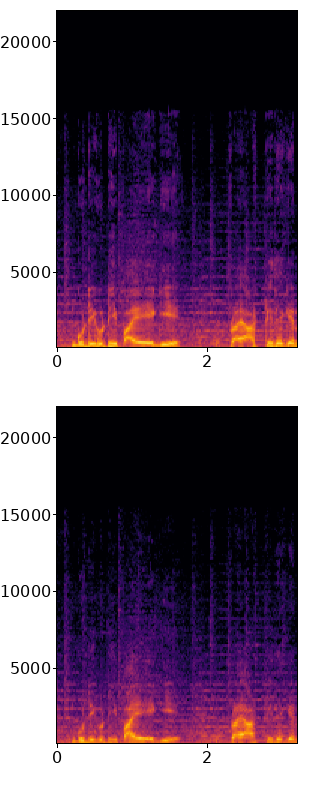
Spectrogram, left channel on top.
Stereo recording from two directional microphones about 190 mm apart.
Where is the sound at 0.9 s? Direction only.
25° left (ahead or behind).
